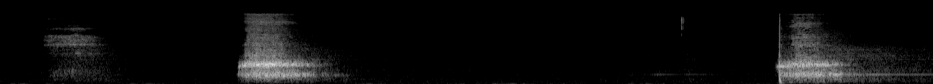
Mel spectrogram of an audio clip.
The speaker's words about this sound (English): Let's calm down a minute and just take a couple of deep breaths.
